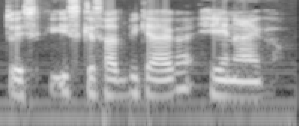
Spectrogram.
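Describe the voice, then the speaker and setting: Male grammar teacher with an Indian accent, bright and dry, walks through rules step by step. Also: mid-range voice, steady tone, brisk, no room sound, low-quality recording. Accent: Indian English. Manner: explains step by step, asks questions and answers them himself, says "theek hai" often. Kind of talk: Hindi-English classroom lecture.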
